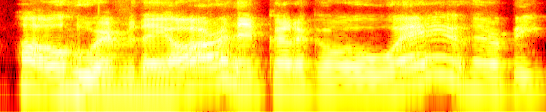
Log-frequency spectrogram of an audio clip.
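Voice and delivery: a hint of a flustered society matron; Missus Peacock. Retelling the scene from Clue, a lightly voiced flustered lady. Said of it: "she's like".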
